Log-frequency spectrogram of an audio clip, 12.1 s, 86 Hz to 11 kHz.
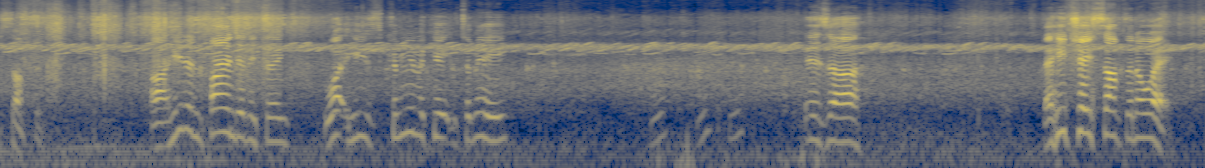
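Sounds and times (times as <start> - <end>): frogs calling in chorus: 0.0 - 12.0.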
